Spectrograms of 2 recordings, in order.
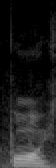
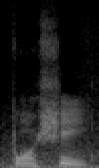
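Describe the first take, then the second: First: The name is pronounced the English way. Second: The name is pronounced the German way. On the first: The speaker calls it wrong. "the Germans don't say Porsche" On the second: The speaker calls it right. "they say Porsche"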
